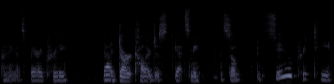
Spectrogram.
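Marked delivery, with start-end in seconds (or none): 4.4-6.7 hushed whisper of admiration. Real, not acted. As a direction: whisper it in awe.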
